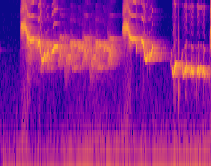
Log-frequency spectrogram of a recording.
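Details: White-rumped shama from Medan, Indonesia, in full varied song: loud whistled phrases sweeping down from high notes, rich trills, and a steady low whistled note near the end.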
